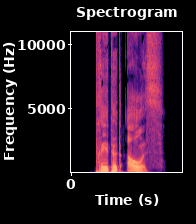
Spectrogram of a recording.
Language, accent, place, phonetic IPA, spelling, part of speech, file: German, Germany, Berlin, [ˌtʁeːtət ˈaʊ̯s], tretet aus, verb, De-tretet aus.ogg
- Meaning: inflection of austreten: 1. second-person plural present 2. second-person plural subjunctive I 3. plural imperative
